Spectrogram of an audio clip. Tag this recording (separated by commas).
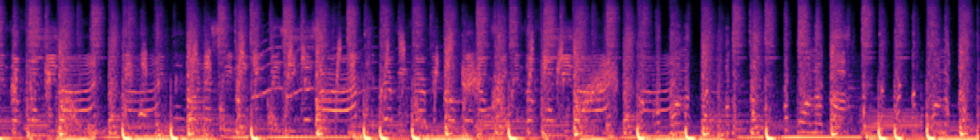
Music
